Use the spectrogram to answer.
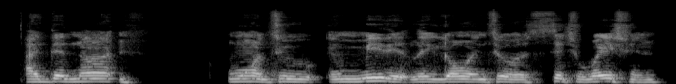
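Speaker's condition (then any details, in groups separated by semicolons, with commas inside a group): Sporadic ALS; must speak slower and carefully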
